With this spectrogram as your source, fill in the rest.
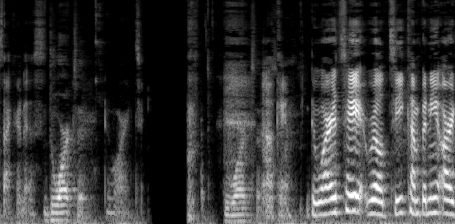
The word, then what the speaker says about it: Duarte: How do you pronounce that, Curtis? Duarte.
